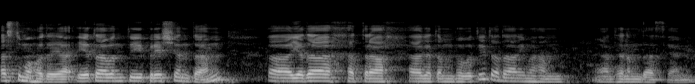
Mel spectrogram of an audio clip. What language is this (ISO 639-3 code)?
san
